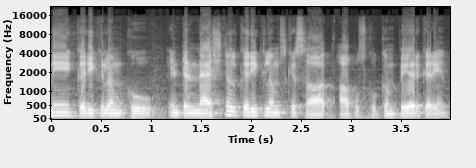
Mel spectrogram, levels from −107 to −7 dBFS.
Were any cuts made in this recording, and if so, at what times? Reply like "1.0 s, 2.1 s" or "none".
1.1 s, 2.8 s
